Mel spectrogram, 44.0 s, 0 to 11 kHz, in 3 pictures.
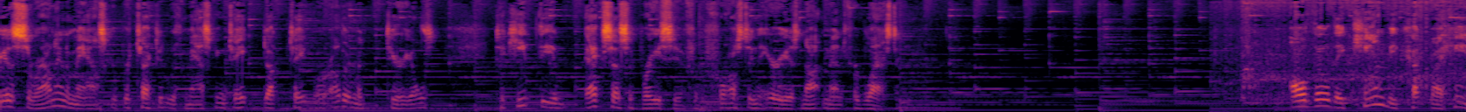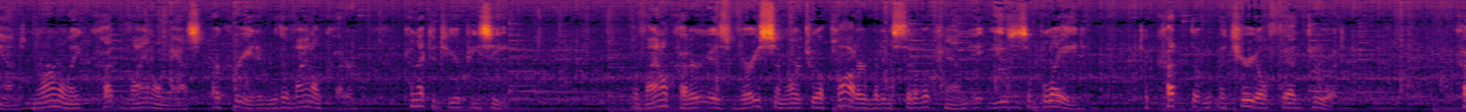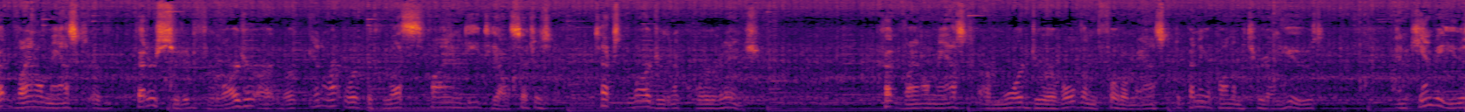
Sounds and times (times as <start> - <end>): Speech: 0.0 - 4.3, 5.0 - 9.0, 12.9 - 19.8, 21.0 - 25.5, 26.1 - 28.1, 29.2 - 37.0, 38.1 - 42.6, 43.2 - 43.9
Music: 0.0 - 43.9.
